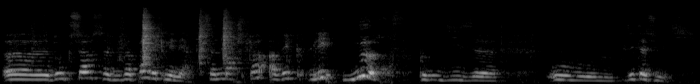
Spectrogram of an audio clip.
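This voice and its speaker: Casual home-video host, woman, high voice, halting and rambling, noisy room. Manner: rambling, many hesitations and fillers. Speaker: video host reviewing toy blaster magazines. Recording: echoey room, mic far off, noisy.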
